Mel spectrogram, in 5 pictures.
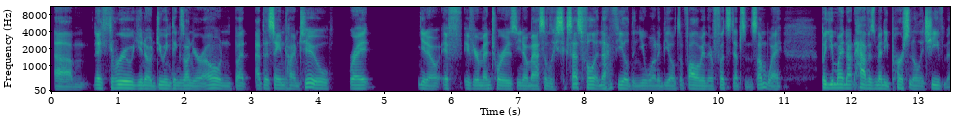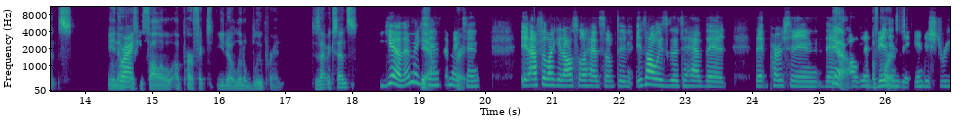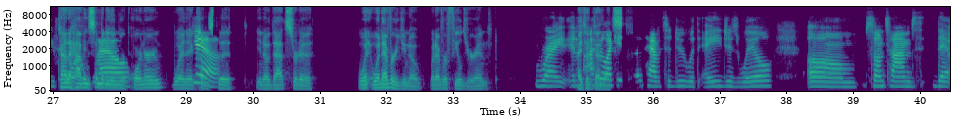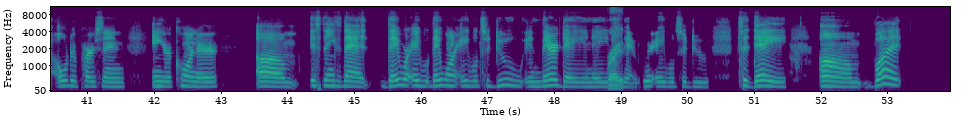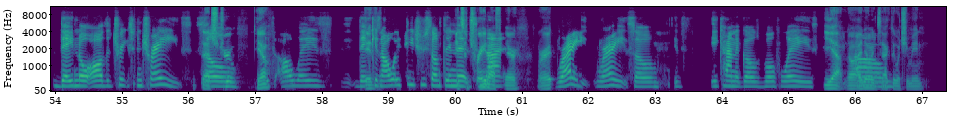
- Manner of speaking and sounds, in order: laughing while speaking: "successful in that"; other background noise; tapping
- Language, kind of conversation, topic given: English, unstructured, How do mentorship and self-directed learning each shape your career growth?
- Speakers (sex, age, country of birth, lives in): female, 20-24, United States, United States; male, 20-24, United States, United States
